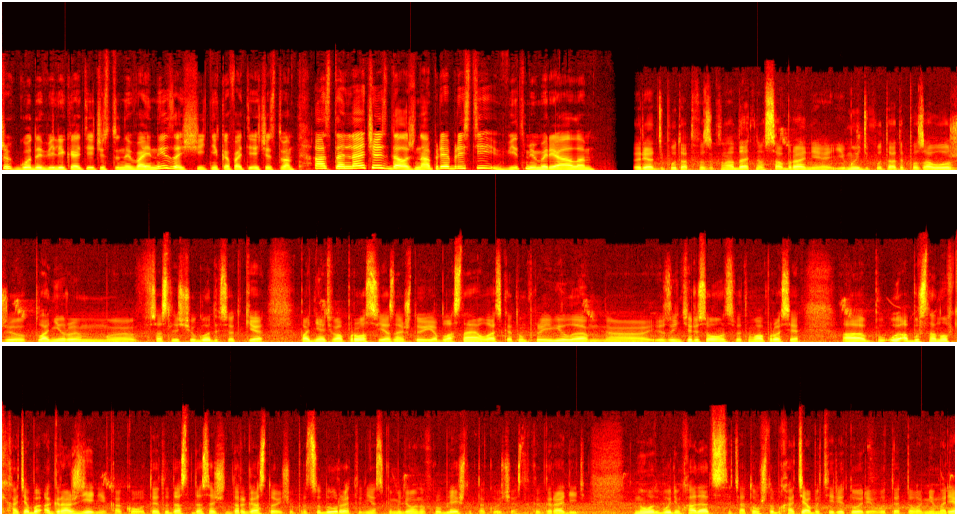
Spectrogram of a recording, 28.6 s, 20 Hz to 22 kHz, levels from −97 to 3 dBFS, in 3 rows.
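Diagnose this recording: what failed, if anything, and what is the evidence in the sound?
A short click recurs at a steady 3.46 s spacing from 0.63 s to 28.29 s, about ten in all, each a tiny discontinuity rather than a gap. That regularity points to the driver or buffer stage, most likely clock drift buffer slips. Two devices on independent clocks differ by something around 50 ppm, so the buffer between them drifts until a handful of samples is dropped or repeated. Network packet loss or dropouts would land irregularly and leave audible holes.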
